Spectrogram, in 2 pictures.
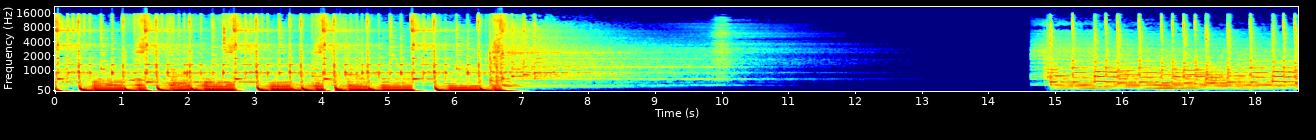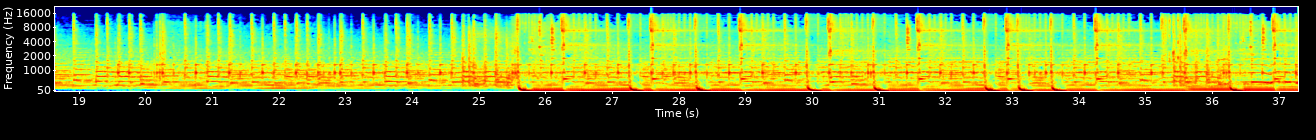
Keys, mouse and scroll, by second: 3.5-7.3 drag, 11.1 right click, 12.6 click, 13.7 right click, 13.7 right click, 14.9 click, 17.3 click, 22.2 click, 26.2 Down, 30.7 click, 30.9 Down, 33.7 click, 36.5-37.3 ctrl+alt+scroll down 3.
